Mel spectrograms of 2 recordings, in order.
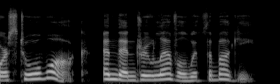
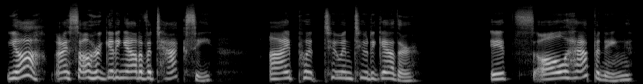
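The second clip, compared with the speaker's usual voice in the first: higher woman's voice, pleased with her deduction; animated Delia; 5 semitones higher, 4 dB louder than usual. Acted. Delia tells Joe she put two and two together, animated. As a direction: play her sharing news, lifted in pitch.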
